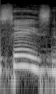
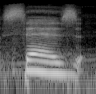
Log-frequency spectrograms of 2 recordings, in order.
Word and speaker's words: says: 不少人看到加了 s 之后呢，是不是读作 says 呢？其实变三单的时候，它会变作 a 的音，读作 says。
